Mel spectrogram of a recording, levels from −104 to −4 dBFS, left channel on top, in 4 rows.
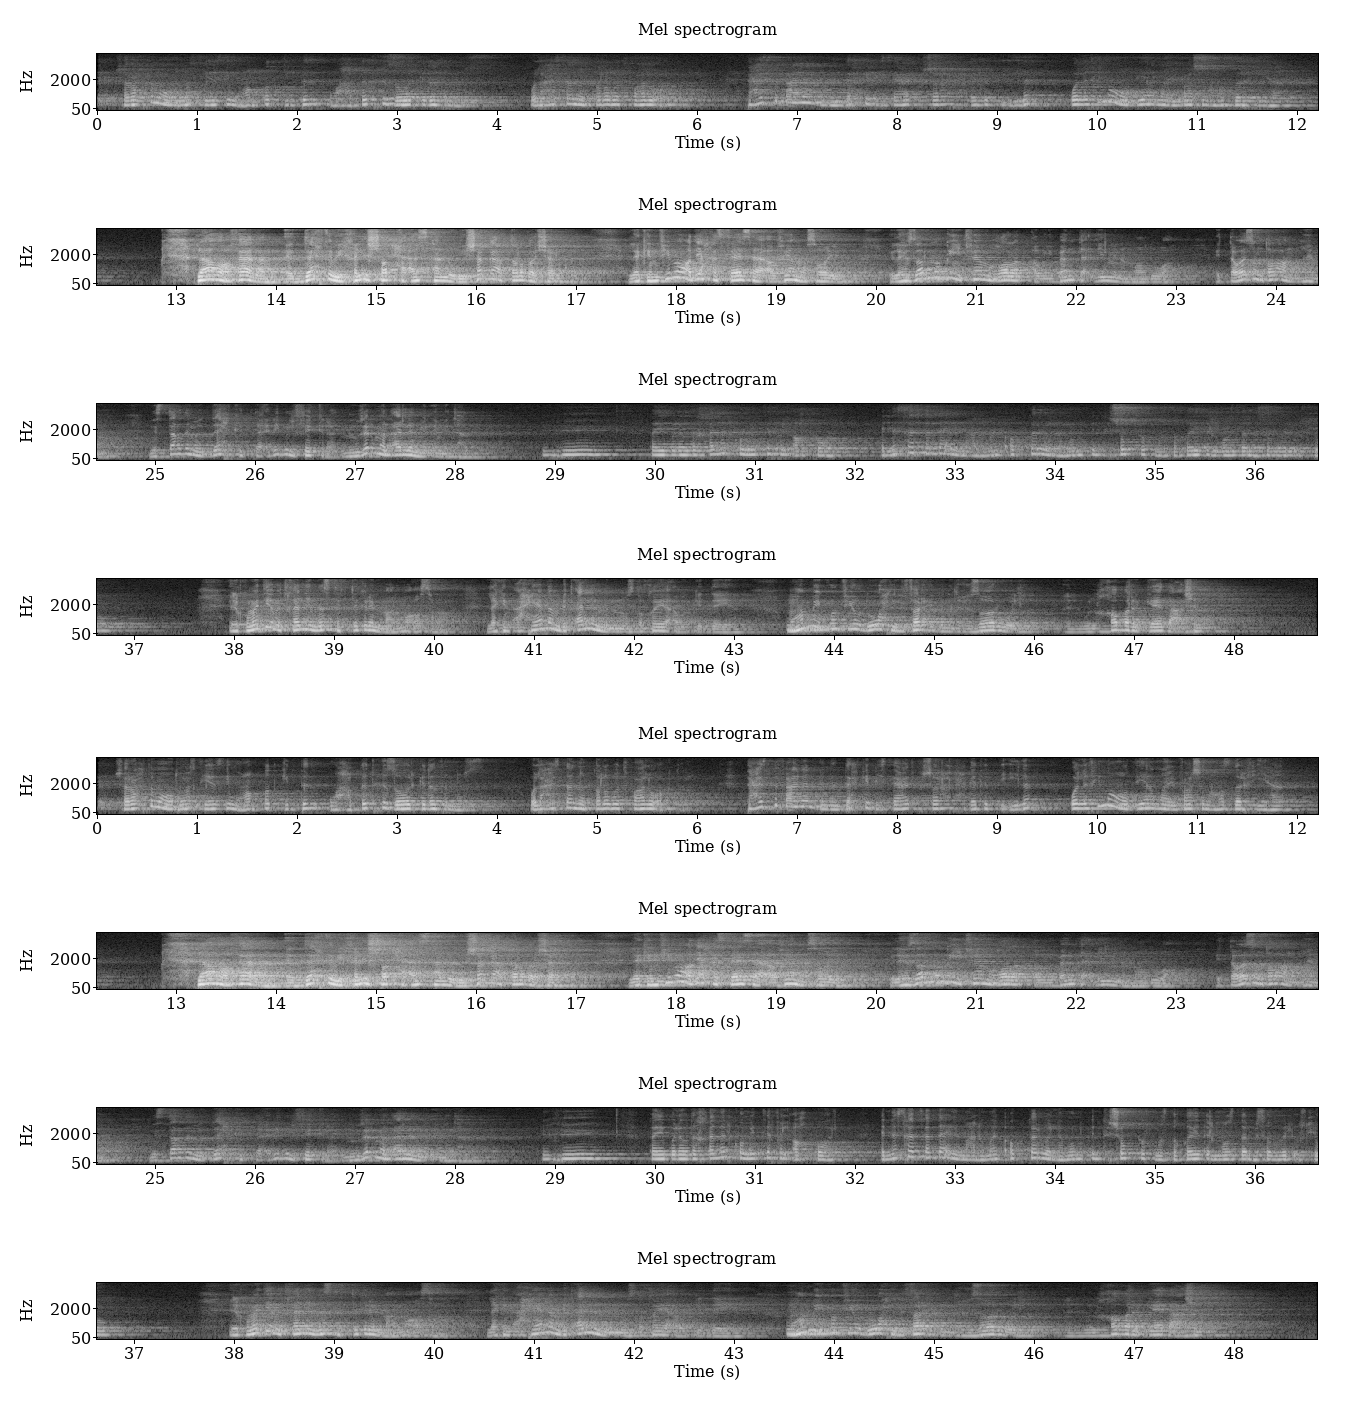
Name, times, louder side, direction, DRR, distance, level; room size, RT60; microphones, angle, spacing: voice 1, 0.2-3.7 4.3-5.7 6.5-9.3 9.7-11.9 20.5-20.7 28.9-29.4 29.9-31.8 32.3-33.4 33.7-36.7 43.5-44.1, right 2 dB, 80° right, 5 dB, 0.6 m, -34 dB
voice 2, 12.8-23.0 23.5-24.5 24.9-28.2 37.7-43.0 43.5-46.0 46.3-47.7, left 2 dB, 35° left, 4 dB, 0.6 m, -27 dB
11.0 x 10.0 x 2.4 m, 2.4 s
head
